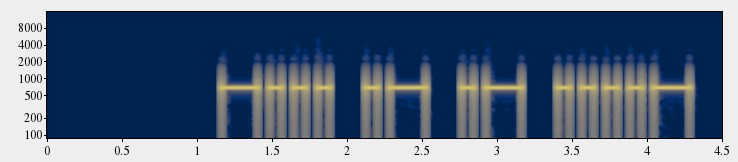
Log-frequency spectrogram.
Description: Morse code, heard as a keyed tone, about 15 wpm, 700 Hz. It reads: BAA4
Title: All Cut Numbers - 4-Digit 15wpm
